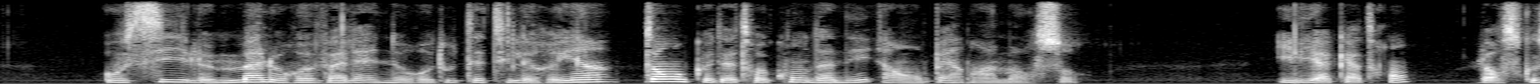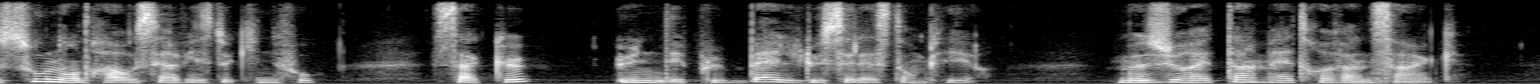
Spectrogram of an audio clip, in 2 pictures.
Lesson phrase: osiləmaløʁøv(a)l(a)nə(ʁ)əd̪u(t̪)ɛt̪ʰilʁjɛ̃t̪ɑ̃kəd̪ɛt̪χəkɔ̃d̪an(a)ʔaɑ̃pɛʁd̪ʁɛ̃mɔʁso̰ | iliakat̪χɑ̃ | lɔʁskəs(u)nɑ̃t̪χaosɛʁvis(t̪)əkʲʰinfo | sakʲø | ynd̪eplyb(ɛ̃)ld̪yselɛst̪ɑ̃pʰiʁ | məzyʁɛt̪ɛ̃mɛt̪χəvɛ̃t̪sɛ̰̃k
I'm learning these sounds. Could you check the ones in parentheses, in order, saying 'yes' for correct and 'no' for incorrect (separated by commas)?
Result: yes, no, yes, yes, no, yes, no, no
